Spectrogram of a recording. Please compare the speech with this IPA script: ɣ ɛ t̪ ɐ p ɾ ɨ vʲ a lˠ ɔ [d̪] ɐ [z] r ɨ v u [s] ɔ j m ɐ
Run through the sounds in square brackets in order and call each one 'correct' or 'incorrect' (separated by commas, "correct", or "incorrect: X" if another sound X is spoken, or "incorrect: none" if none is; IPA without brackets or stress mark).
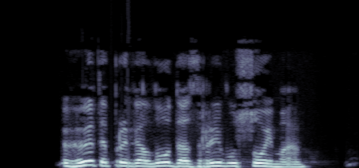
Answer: correct, correct, correct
